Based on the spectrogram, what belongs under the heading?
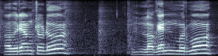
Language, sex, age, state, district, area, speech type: Santali, male, 60+, Jharkhand, Bokaro, rural, spontaneous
